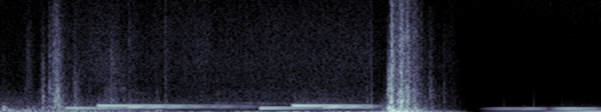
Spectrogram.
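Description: Two dull, solid knocks on a wooden front door in the early evening, spaced well apart, with a faint ringing chime-like tone drifting between them and a low hum afterward.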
